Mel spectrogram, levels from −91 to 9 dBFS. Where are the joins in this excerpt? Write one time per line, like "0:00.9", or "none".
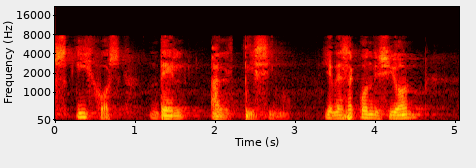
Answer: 0:03.3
